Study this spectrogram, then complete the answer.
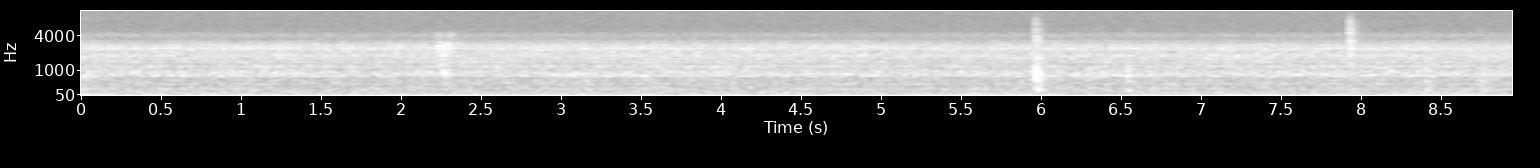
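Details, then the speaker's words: Hammarlund SP-600 receiver on makeshift antenna, tuned above about 17 MHz: steady flat hiss, a couple faint ticks, no station; reception weakens at higher bands. "well that's a little disappointing you know it kind of seems the higher you get with this radio the quieter it gets"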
